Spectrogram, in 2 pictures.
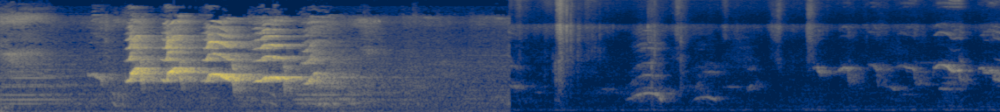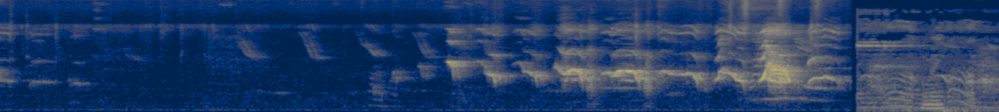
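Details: Puppies offered for sale in India give high, wavering whimpers and whines, loud in a dense burst at the start, then fading into scattered faint cries before breaking out again in a run of rising whines near the end.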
